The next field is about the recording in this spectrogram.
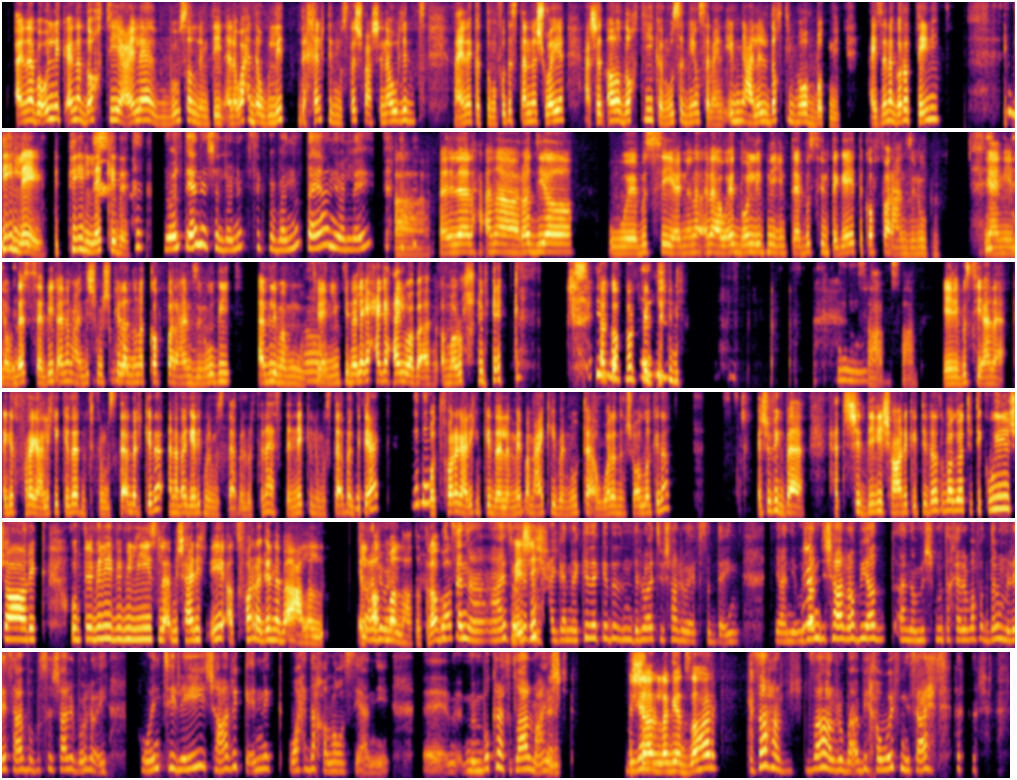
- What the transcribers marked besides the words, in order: static; laugh; unintelligible speech; laugh; laugh; other noise; distorted speech; laughing while speaking: "أما أروح هناك"; chuckle; unintelligible speech; chuckle; tapping; laughing while speaking: "الدنيا"; laugh; unintelligible speech; unintelligible speech; laughing while speaking: "ماشي؟"; chuckle; unintelligible speech; chuckle
- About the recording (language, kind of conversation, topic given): Arabic, unstructured, إيه الحاجة اللي لسه بتفرّحك رغم مرور السنين؟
